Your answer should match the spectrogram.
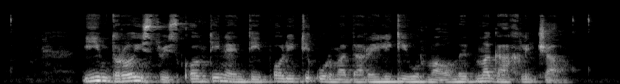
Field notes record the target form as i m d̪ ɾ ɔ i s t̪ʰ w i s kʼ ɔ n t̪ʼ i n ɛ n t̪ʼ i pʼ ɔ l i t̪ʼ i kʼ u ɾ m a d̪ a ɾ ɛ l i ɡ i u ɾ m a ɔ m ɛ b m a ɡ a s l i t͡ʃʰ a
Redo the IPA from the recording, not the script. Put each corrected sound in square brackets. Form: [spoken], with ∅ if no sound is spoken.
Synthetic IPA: i m d̪ ɾ ɔ i s t̪ʰ w i s kʼ ɔ n t̪ʼ i n ɛ n t̪ʼ i pʼ ɔ l i t̪ʼ i kʼ u ɾ m a d̪ a ɾ ɛ l i ɡ i u ɾ m a ɔ m ɛ b m a ɡ a [χ] l i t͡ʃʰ a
